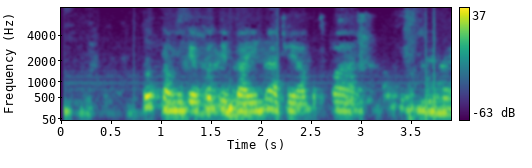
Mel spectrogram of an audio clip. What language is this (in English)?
Kinyarwanda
